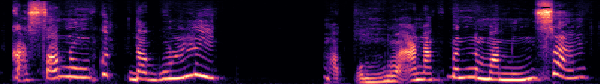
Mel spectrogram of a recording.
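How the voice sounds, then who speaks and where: An actress playing an exasperated older sister in a radio serial, plaintive and scolding, with a Filipino accent. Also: female voice, high-pitched, big pitch swings, normal speed, a little mellow, dry recording. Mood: defensive. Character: exasperated older sister who peddles goods, fed up with brother. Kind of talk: radio serial drama acting.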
